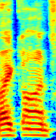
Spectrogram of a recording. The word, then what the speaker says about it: Rikon: And David has a, how do you say, Rikon? Right. Yeah. Rikon 14-inch, said it works fine, but it does have some plastic parts he wishes were metal.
